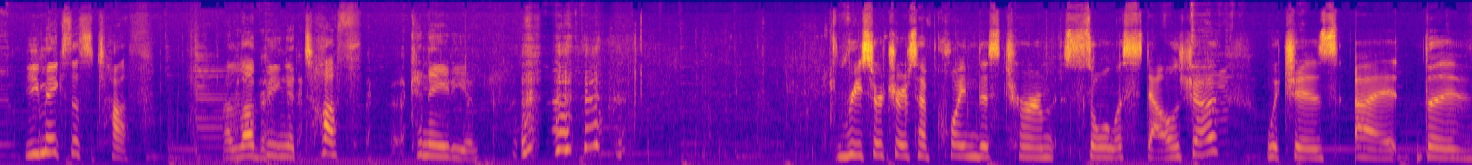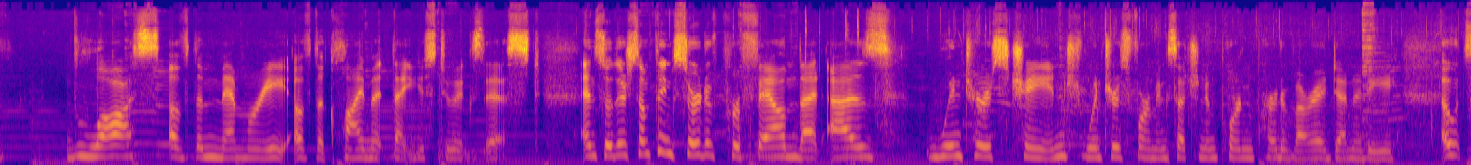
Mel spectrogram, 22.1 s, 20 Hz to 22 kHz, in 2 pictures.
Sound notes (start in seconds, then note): 1.4 laughs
